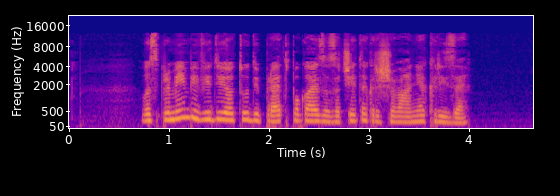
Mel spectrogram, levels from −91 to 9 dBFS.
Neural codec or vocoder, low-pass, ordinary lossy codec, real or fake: none; 19.8 kHz; AAC, 32 kbps; real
